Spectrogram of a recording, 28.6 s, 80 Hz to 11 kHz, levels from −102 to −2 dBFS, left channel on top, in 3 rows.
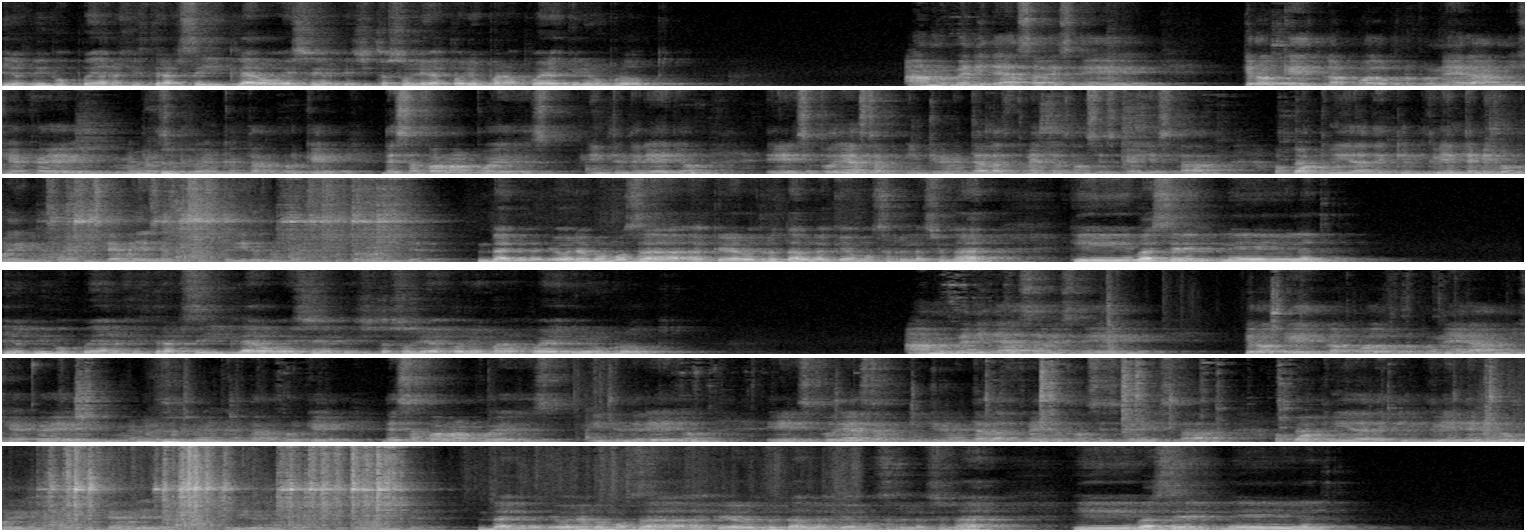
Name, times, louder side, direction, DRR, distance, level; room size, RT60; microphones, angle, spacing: voice 1, 0.0-4.0 10.4-10.7 17.6-17.7 22.0-25.3 25.7-27.3, left 2 dB, 85° left, 4 dB, 1.1 m, -32 dB
voice 2, 5.6-7.2 7.8-21.7, left 1 dB, 65° left, -1 dB, 3.4 m, -40 dB
sound 1, 5.9-6.3 6.9-7.0 7.9-8.1 8.5-8.6 8.8-9.0 9.7-10.2 10.6-11.0 12.8-12.9 13.1-13.4 13.8-13.9 14.6-14.8 15.2-15.3 15.7-16.2 16.5-17.2 17.5-17.6 18.2-18.3 18.6-21.6 22.1-23.0 23.3-23.4 23.8-23.9 24.2-24.4, right 10 dB, 60° right, 0.8 m, -39 dB
18.0 x 7.0 x 6.4 m, 0.88 s
head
